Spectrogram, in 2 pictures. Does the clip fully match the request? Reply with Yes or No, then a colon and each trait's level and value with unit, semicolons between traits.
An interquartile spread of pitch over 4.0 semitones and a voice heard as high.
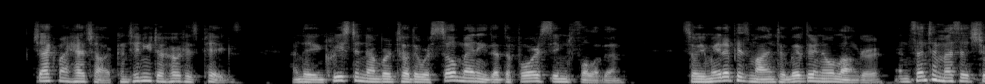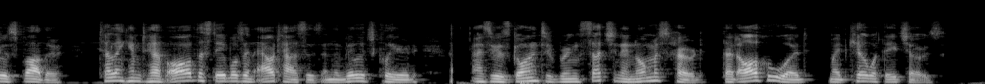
No: average, 4.8 semitones; low, 130 Hz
